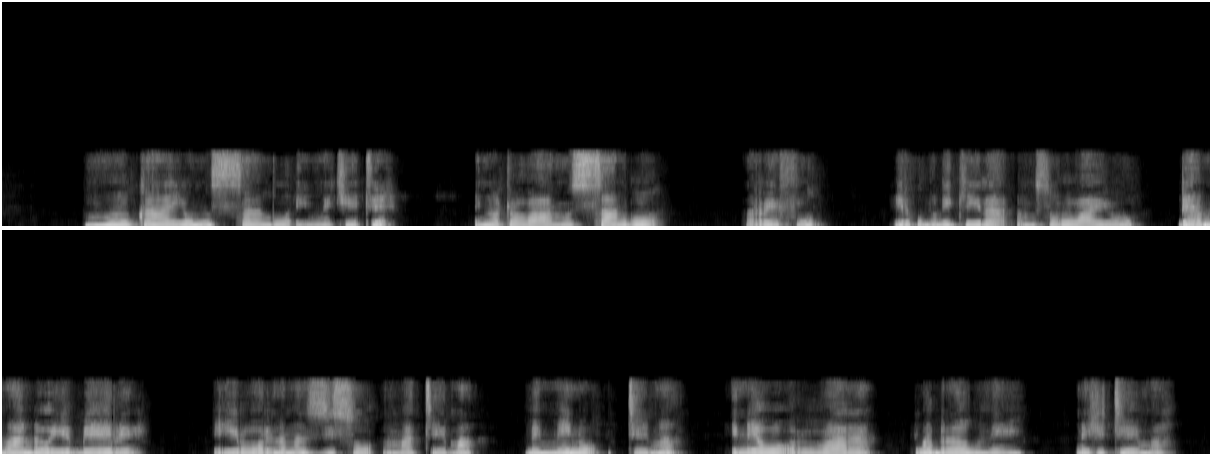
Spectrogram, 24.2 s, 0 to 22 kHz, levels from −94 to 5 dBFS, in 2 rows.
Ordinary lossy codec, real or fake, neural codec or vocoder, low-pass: AAC, 48 kbps; fake; codec, 24 kHz, 1 kbps, SNAC; 7.2 kHz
